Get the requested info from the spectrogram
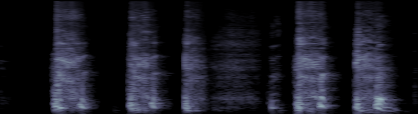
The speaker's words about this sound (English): No more coughing.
